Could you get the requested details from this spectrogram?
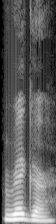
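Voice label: "rigor", British English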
